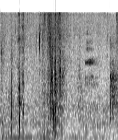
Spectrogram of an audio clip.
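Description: Footsteps and shoe scuffs of a backhand disc golf throw's run-up and follow-through on a tee pad and dry leaves: a few sharp taps over a rustling noise that fades toward the end.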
